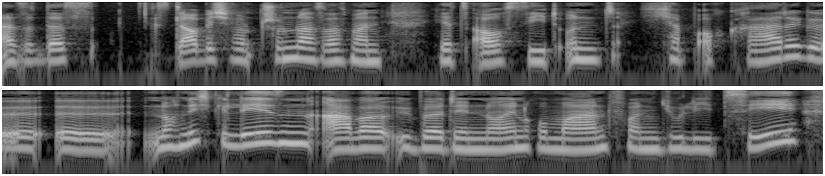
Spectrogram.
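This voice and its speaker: At a moderate pace, a woman talks in a normal speaking voice, her medium pitch showing ordinary pitch variation. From rural Germany. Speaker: podcast host. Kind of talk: casual discussion.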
